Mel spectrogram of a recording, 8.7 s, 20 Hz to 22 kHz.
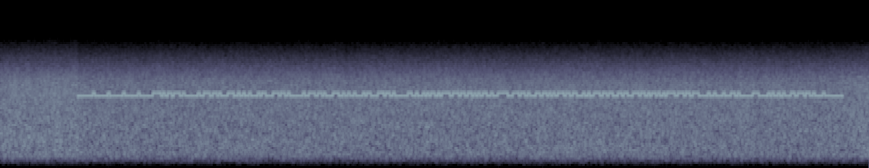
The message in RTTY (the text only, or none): AGN? AGN? PSE RPT UR CALL DE M7MFU K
